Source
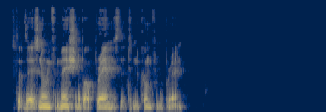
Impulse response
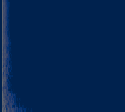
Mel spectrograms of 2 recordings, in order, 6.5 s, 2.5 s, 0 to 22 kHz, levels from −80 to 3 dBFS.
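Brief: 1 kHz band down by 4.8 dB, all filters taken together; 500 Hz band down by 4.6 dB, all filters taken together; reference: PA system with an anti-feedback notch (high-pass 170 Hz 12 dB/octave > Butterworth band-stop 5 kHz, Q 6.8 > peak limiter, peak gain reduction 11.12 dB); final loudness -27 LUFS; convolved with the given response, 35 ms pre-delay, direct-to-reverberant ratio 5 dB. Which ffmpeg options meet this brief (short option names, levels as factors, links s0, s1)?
-filter_complex "[0:a]equalizer=f=500:t=o:g=-4,equalizer=f=1000:t=o:g=-5,asplit=2[s0][s1];[1:a]atrim=start_sample=2205,adelay=35[s2];[s1][s2]afir=irnorm=-1:irlink=0,volume=0.501[s3];[s0][s3]amix=inputs=2:normalize=0,highpass=170,asuperstop=centerf=5000:order=8:qfactor=6.8,volume=1.33,alimiter=limit=0.158:level=0:latency=1"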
